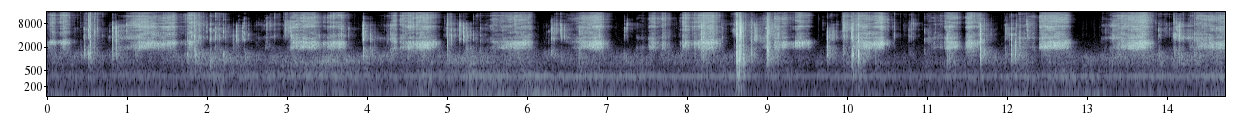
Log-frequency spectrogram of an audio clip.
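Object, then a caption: Sand-cement block scraped with a metal blade. A hand-held chunk of soft, crumbly, solid dry sand-cement block is shaved and scraped with a metal knife blade over a blue tub, and sand crumbs fall onto the sand pile below. The sound is a series of bright, gritty scraping and crunching strokes in short bursts with quiet gaps between them, plus a faint steady low hum underneath.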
